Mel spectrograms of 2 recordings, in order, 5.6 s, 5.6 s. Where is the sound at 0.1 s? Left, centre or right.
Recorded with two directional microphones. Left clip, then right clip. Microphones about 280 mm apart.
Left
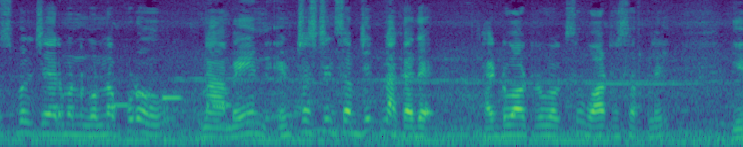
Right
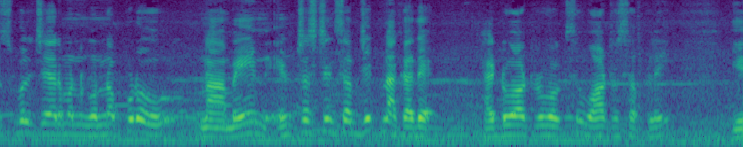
Centre.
